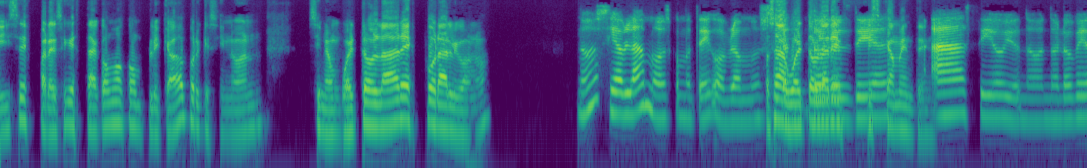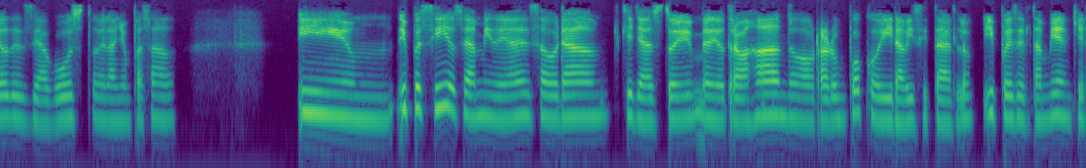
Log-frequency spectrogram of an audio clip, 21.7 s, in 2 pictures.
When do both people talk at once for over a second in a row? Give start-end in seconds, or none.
7.6-9.4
